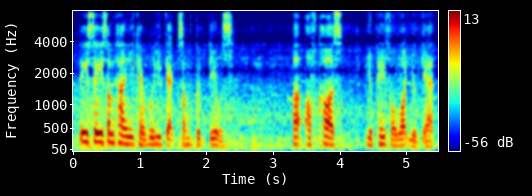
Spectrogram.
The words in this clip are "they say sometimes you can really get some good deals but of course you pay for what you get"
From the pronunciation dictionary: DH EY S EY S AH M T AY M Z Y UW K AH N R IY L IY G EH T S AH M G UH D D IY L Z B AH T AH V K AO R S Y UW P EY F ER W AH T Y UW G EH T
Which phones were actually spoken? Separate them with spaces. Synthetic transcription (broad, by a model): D EY S EY S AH M T AY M S Y UW K AH N R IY L IY G EH T S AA M G UH D D IY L S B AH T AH F K AO S Y UW P EY F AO W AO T Y UW G EH T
